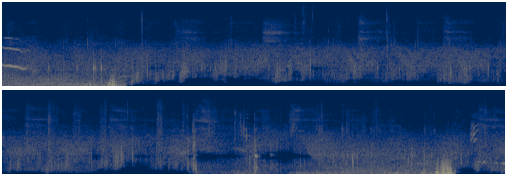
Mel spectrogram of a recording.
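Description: A small dog whining, with high gliding whimpers at the start and faint repeated whines after. Bursts of low rumble on the phone's microphone come near the start and again late on, and they are the loudest sound.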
